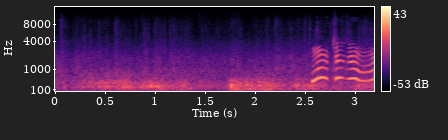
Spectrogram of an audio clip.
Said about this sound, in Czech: Prší, taky jsem si všiml.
